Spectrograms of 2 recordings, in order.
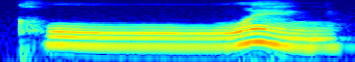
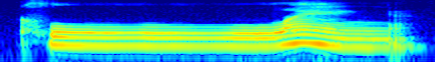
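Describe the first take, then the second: The two takes are said the same way.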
